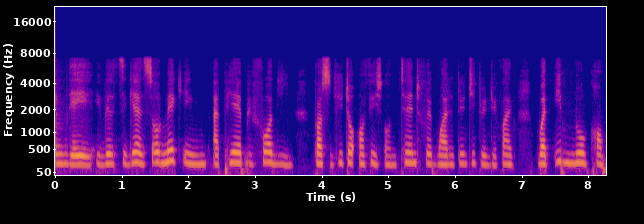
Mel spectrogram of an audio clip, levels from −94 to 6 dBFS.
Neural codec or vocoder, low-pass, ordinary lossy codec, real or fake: codec, 16 kHz in and 24 kHz out, 0.6 kbps, FocalCodec, streaming, 2048 codes; 7.2 kHz; none; fake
